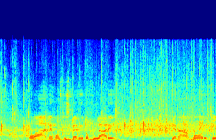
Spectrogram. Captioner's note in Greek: χειροκρότημα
